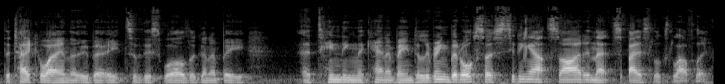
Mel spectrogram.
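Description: Very deep-voiced man. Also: fast talker. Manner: relaxed, asks questions and adds brief comments. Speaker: podcast co-host. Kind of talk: casual chat.

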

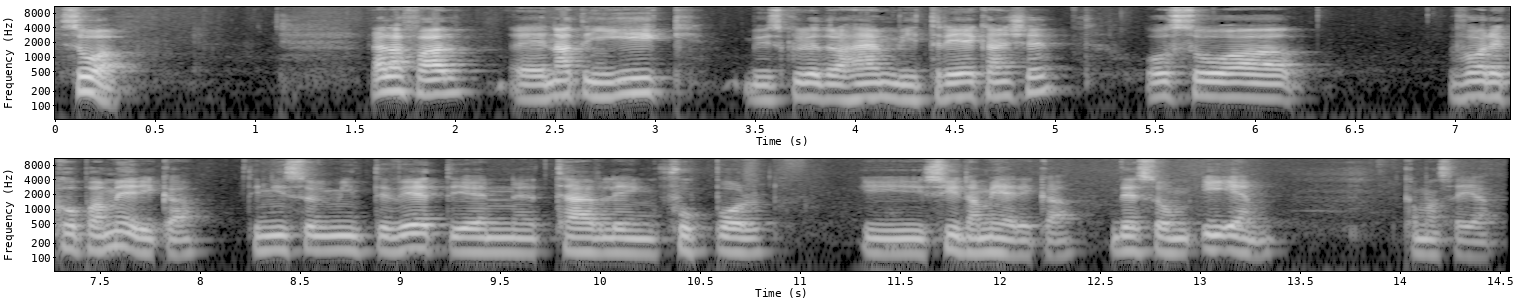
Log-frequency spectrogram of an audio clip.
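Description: A young man from Chile co-hosting a casual podcast chat, telling stories with lots of laughter and acted-out quotes. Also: medium pitch. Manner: laughs often, animated storytelling with acted-out quotes. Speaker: podcast co-host.

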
